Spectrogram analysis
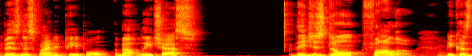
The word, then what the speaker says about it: Lichess: bother you oh yes it is pronounced lee chess and we have multiple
